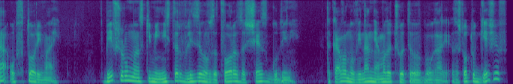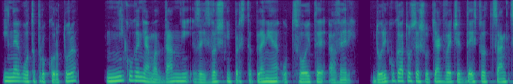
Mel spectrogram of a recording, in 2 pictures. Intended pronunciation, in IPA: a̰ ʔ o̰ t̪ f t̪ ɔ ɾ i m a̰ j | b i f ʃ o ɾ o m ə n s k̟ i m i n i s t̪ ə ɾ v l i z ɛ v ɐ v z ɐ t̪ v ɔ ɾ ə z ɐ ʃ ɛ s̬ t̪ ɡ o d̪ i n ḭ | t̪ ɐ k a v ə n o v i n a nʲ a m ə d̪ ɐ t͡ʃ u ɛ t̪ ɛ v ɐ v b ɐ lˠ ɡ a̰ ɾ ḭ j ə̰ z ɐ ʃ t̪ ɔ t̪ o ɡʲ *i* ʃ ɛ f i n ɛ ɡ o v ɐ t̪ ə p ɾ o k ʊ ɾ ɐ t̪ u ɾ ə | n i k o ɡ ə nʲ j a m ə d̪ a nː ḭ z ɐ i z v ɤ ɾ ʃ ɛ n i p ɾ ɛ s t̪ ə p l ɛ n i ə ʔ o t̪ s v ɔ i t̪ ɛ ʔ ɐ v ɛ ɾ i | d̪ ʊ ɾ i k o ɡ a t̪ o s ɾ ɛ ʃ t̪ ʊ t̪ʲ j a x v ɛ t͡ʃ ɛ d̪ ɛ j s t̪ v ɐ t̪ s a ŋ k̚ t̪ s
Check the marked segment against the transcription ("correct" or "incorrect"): incorrect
